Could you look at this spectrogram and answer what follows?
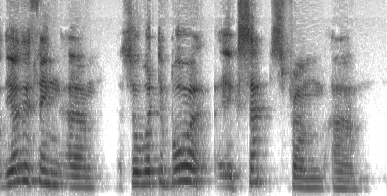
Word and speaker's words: Du Bois: and people called it Du Bois. I'm not sure if it was named after Dubois, but the pronunciation is Dubois, it's French.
